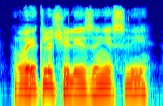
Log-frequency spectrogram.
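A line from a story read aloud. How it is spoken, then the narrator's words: Gloomy admission. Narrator (Russian): мрачно признался Тед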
